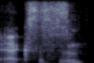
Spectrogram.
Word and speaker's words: Exercism: You pronounce it fine. So I would say Exercism.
